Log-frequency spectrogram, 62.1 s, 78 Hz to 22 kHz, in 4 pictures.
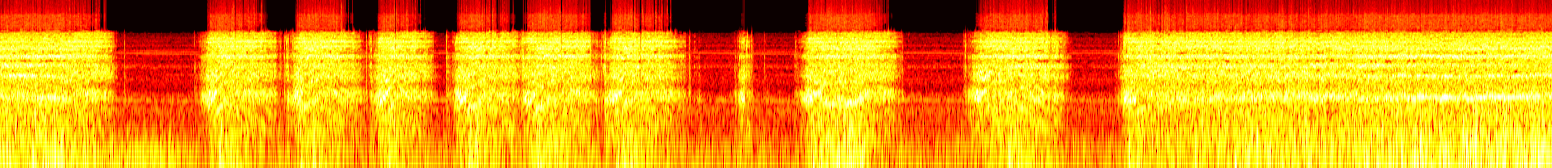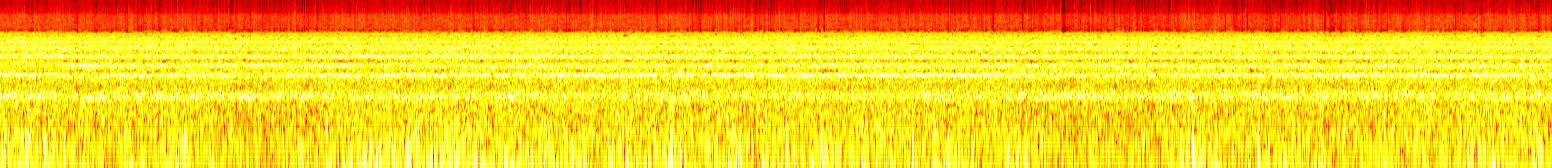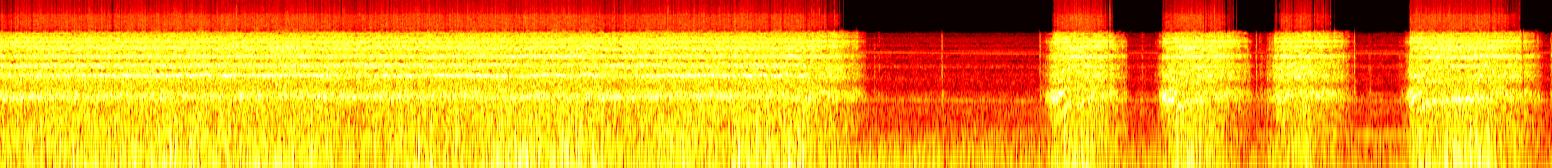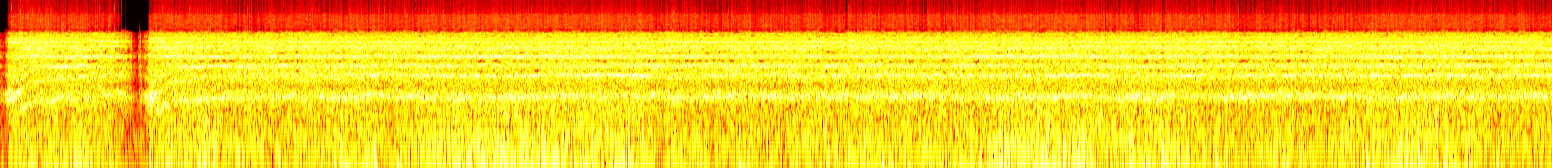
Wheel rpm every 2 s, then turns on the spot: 110, 50, 60, 30, 50, 60, 200, 220, 230, 230, 230, 230, 230, 230, 230, 230, 230, 230, 230, 140, 20, 50, 80, 100, 180, 220, 230, 230, 220, 230, 230.
none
